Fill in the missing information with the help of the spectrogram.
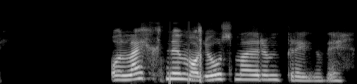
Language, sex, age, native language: Icelandic, female, 20-29, Icelandic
